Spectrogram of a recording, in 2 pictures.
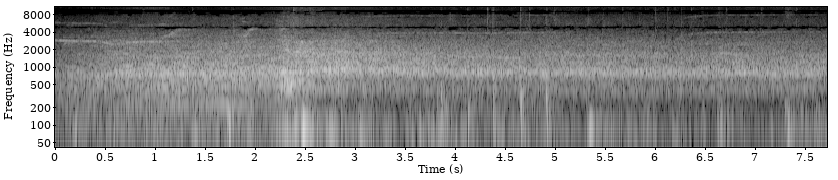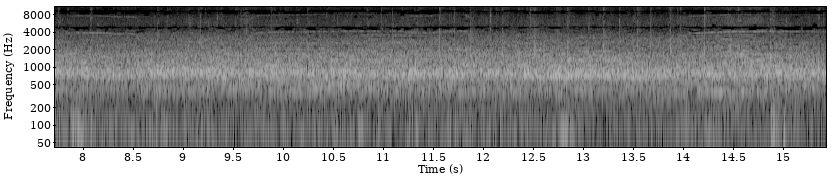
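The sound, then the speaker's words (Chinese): A stadium crowd at Ahmad bin Ali Stadium, with Wales fans, roars and cheers as Gareth Bale scores a penalty for Wales, surging to a peak in the first few seconds, then holding a loud, dense, steady wall of noise with scattered claps and shouts to the end. “咱们来听一下打进点球那段的音频，来一段现场的效果。”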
